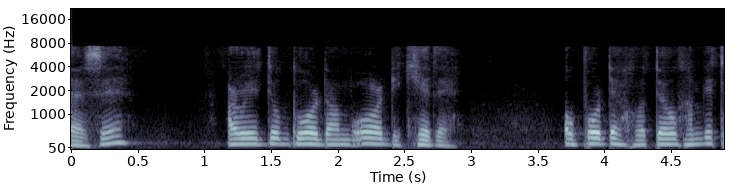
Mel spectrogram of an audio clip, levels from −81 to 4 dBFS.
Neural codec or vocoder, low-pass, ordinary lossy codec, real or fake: codec, 16 kHz, 1.1 kbps, Voila-Tokenizer; none; none; fake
